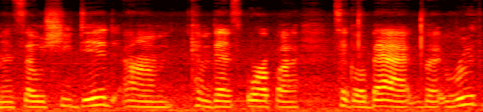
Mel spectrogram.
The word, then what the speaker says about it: Orpah: She and her sister-in-law, Orpah, and it is pronounced Orpah, not Oprah, they were married to Naomi's sons.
